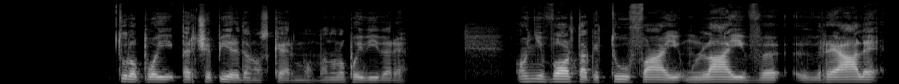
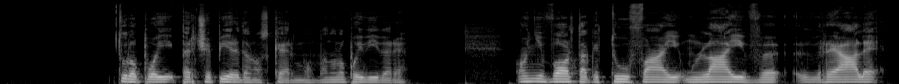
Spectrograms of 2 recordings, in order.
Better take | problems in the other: second | thin; somewhat; fading below 450 Hz

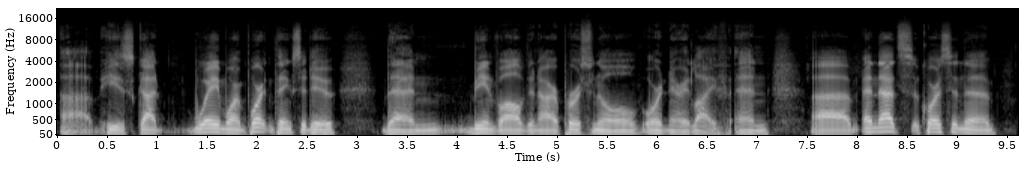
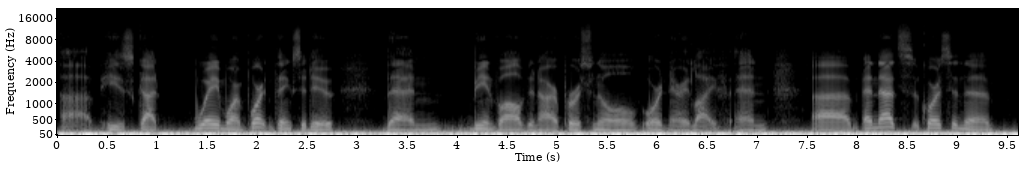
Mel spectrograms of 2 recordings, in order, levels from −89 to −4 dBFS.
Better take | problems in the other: first | low rumble; loud; throughout; 9 dB below the speech

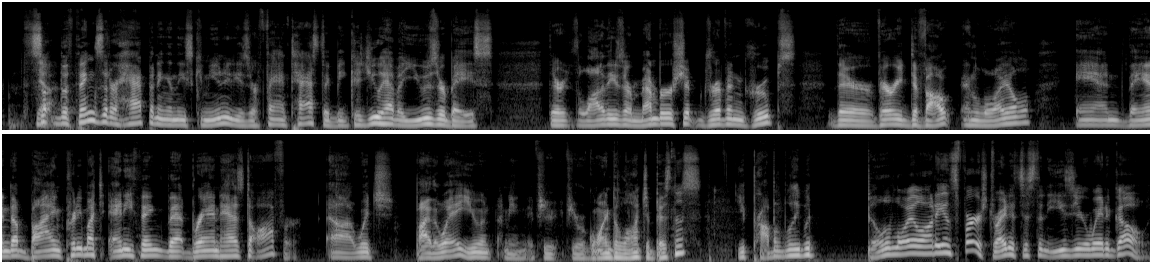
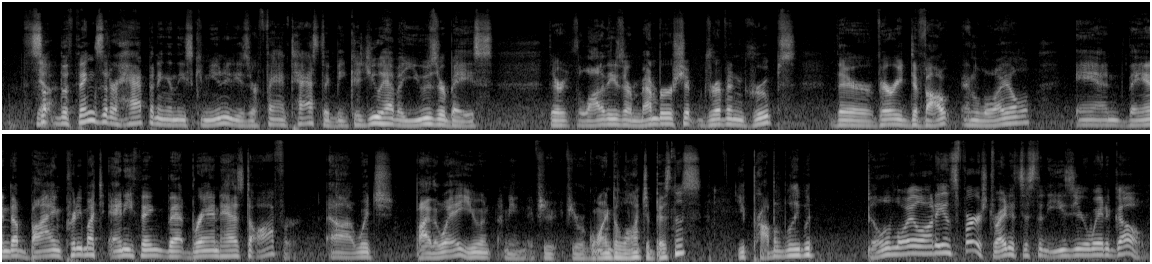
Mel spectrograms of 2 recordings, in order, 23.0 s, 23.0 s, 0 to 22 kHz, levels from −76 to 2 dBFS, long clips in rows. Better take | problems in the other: first | hiss; faint; throughout; 25 dB below the speech

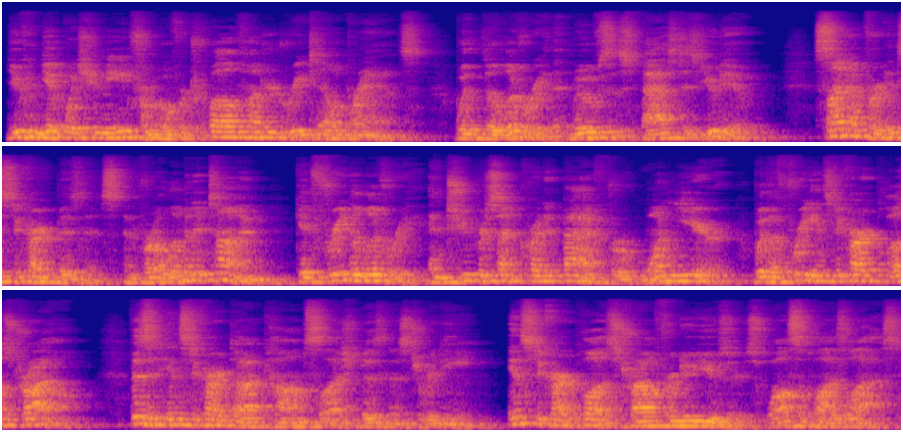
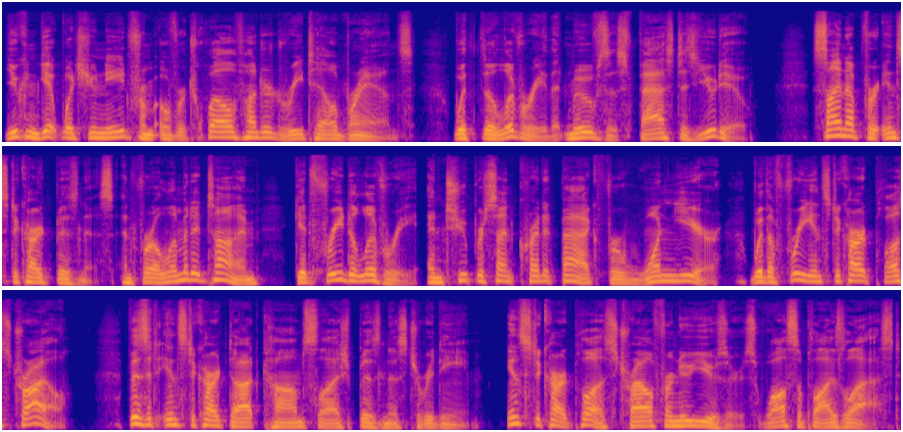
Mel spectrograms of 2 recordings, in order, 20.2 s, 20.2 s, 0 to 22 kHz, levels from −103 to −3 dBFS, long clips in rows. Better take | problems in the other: second | off-mic speech; far // room echo; noticeable; dies away in 0.5 s

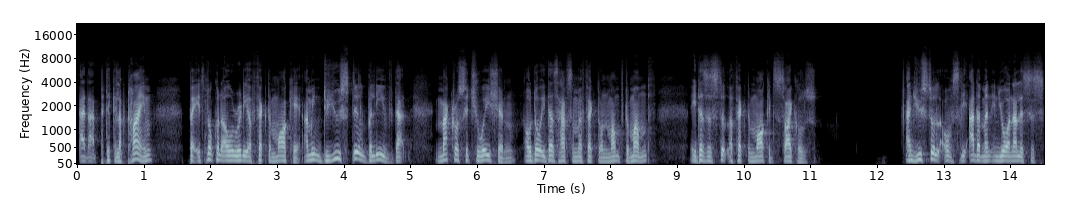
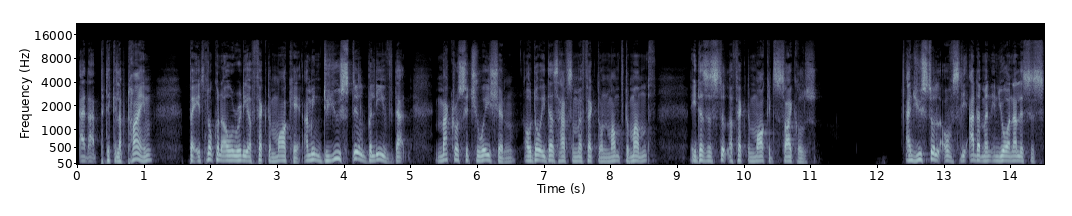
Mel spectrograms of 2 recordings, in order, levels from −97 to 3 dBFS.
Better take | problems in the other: second | muffled; very; fading above 2 kHz

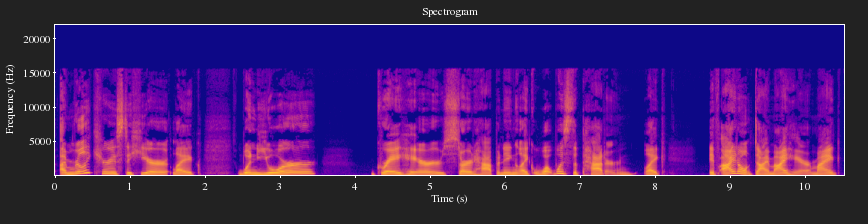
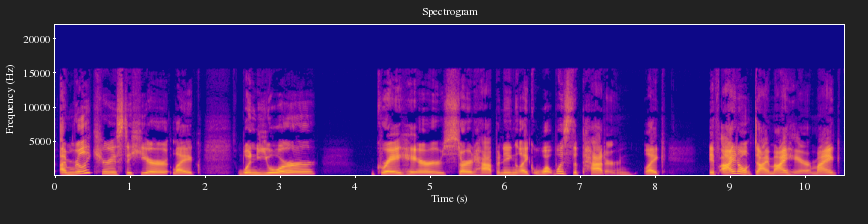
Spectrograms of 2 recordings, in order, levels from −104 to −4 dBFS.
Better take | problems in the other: first | thin; somewhat; fading below 500 Hz

